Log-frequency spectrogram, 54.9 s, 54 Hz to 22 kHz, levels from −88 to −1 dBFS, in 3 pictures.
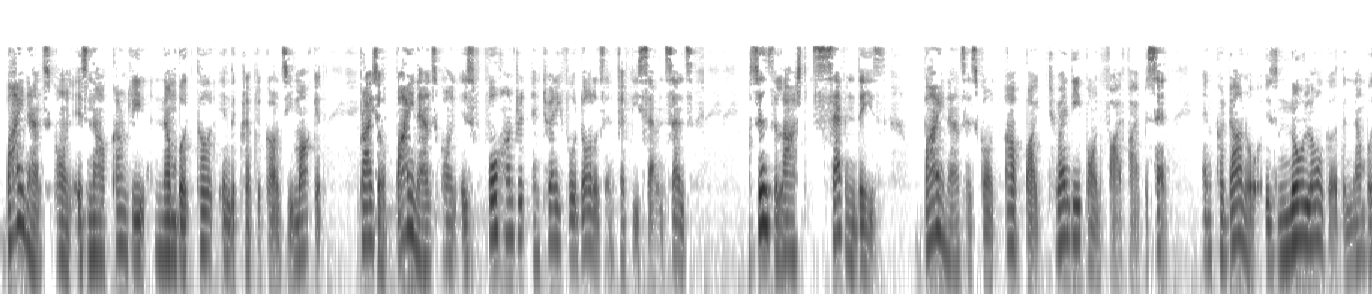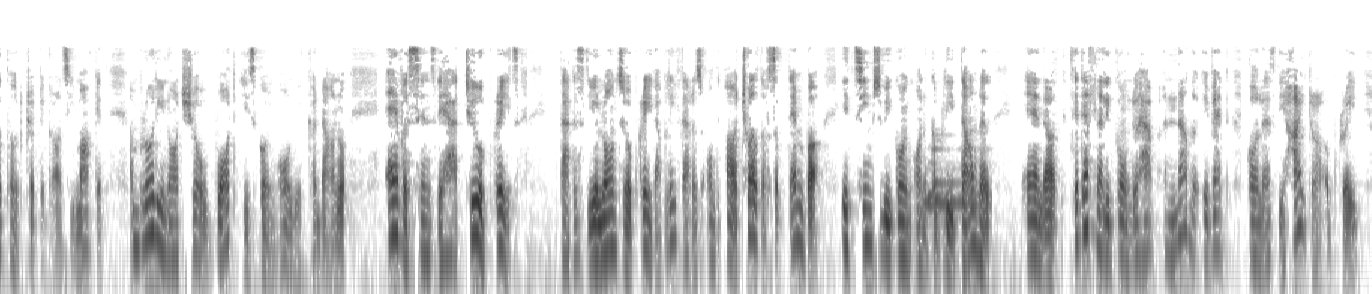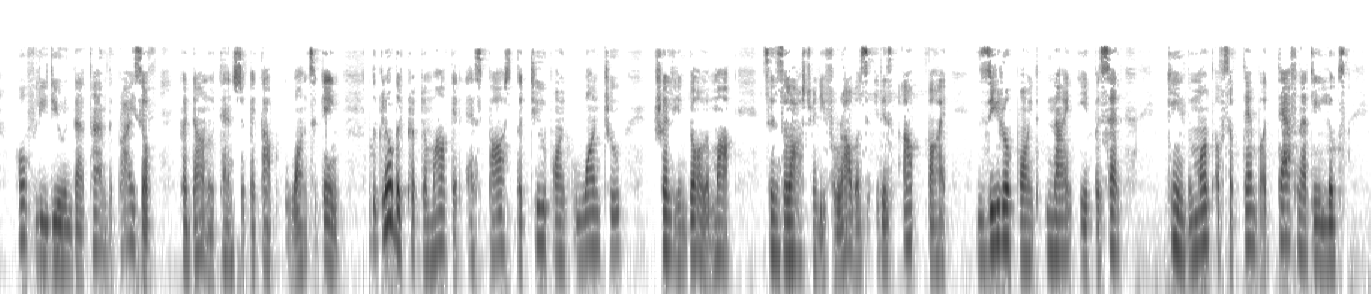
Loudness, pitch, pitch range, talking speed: -32 LUFS, 130 Hz, 120-155 Hz, 155 wpm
